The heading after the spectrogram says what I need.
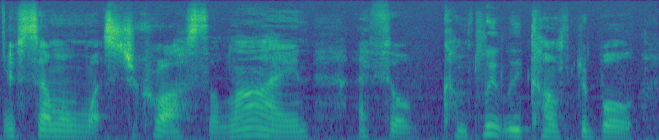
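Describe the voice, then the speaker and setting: A woman stage actor in a casual interview, animated and laughing as she talks. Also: quick pace, a little hiss or hum. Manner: animated, laughing, jumps in pitch.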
